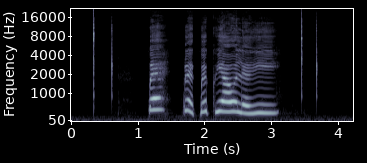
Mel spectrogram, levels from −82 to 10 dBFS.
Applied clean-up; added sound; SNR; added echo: none; none; none; none.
